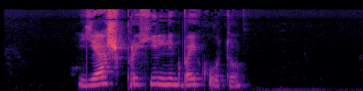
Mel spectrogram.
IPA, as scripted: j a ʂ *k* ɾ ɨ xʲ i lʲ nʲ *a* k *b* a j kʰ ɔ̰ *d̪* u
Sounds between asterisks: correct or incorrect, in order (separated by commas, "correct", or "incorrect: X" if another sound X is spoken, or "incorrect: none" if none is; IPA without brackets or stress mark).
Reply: incorrect: p, incorrect: i, correct, incorrect: t̪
